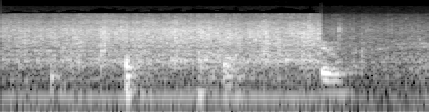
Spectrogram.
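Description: Onions sautéing in a pot for mutton dum biryani masala give a loud, steady close sizzle with a few scraping stirs of a spoon, the frying quieting slightly near the end; no talking.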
